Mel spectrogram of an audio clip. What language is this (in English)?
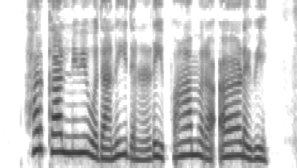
Pashto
